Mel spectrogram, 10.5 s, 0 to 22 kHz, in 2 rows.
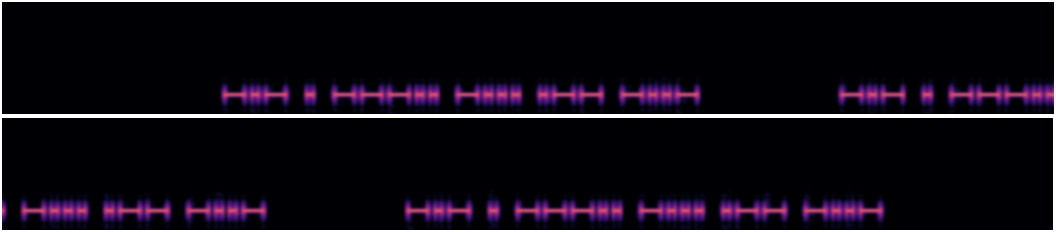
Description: Morse code, heard as a keyed tone, about 36 wpm, 700 Hz. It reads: KE8BWX KE8BWX KE8BWX
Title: USA Call Signs - 6 Characters - Repeated 3x - 35wpm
